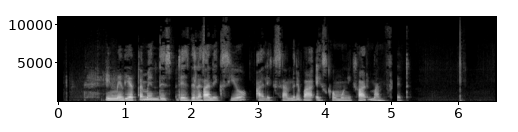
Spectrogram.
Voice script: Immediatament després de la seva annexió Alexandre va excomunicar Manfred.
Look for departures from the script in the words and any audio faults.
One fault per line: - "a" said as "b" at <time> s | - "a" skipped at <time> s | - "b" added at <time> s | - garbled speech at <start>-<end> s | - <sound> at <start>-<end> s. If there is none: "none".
- "seva" skipped at 2.1 s
- dropout at 5.0-5.1 s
